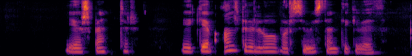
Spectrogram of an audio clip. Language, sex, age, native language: Icelandic, female, 60-69, Icelandic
